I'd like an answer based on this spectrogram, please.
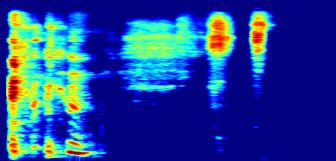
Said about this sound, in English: I'm still recovering, so you're going to hear me cough.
